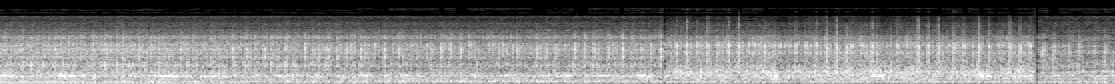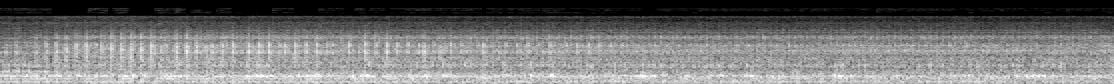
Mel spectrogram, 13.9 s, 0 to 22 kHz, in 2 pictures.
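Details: 1989 Johnson 40 HP VRO outboard during linkage adjustment, before carb and reed plate removal: loose, uneven idle patter with faint irregular knock; runs, but carb sync not right; throttle roller later found badly worn.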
